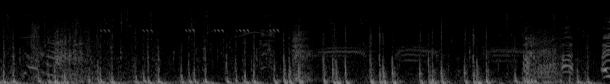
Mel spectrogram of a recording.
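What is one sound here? Horse hooves thud on a wooden bridge.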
